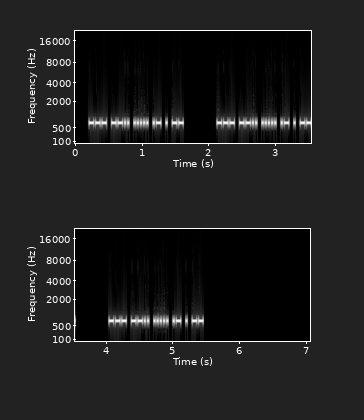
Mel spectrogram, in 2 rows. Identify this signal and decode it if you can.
Morse code, heard as a keyed tone, about 52 wpm, 700 Hz. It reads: OZ5AEM OZ5AEM OZ5AEM
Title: DXCC-100 Call Signs - 6 Characters - Repeated 3x - 50wpm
